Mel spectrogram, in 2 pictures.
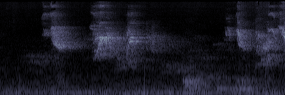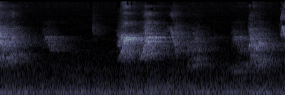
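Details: Parrots at an orange make harsh chattering screeches in bursts, with a soft lower murmur partway through.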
